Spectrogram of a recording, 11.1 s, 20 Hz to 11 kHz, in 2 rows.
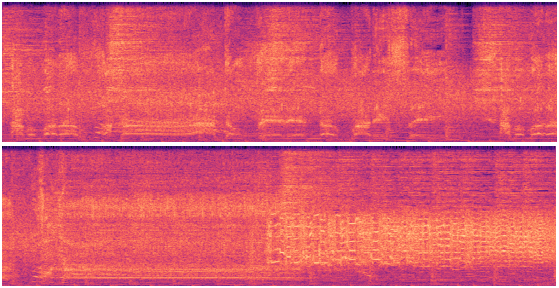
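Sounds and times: punk rock song: 0:00.0 - 0:11.0.

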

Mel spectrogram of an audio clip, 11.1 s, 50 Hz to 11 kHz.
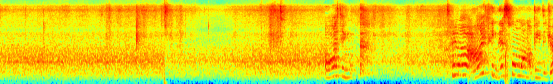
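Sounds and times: fabric rustling: 0:04.6 - 0:06.0, 0:07.0 - 0:09.0.

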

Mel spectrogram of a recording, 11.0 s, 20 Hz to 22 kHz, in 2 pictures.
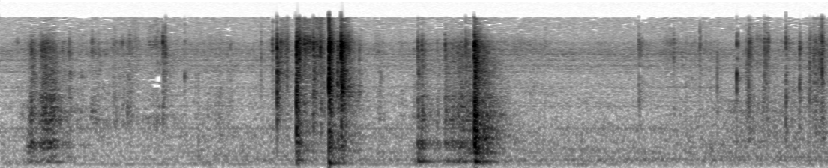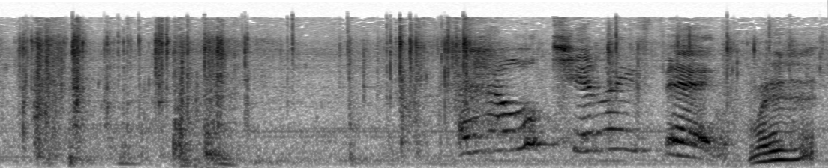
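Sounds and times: packaging crinkling and clicking: 0:04.5 - 0:08.7, 0:09.6 - 0:10.6.

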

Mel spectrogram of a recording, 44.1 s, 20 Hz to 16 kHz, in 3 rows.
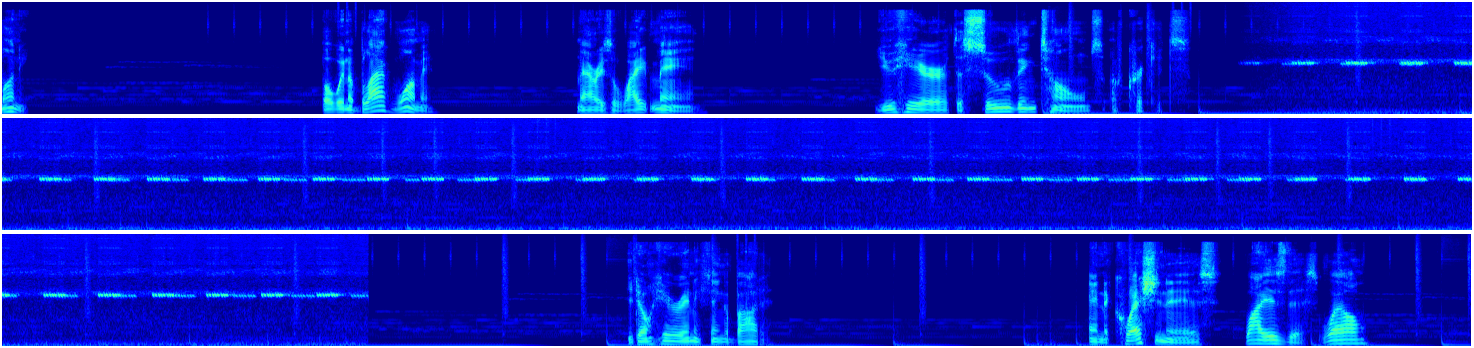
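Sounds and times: crickets chirping: 0:12.4 - 0:33.1.

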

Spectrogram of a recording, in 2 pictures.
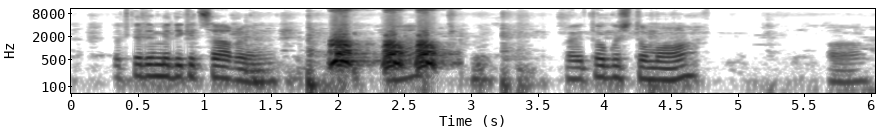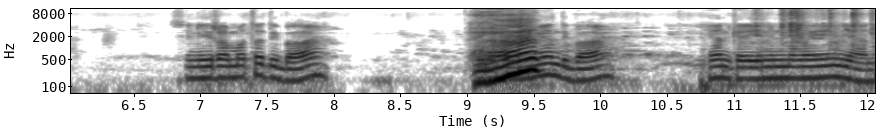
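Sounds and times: dog barking: 0:01.9 - 0:03.0.

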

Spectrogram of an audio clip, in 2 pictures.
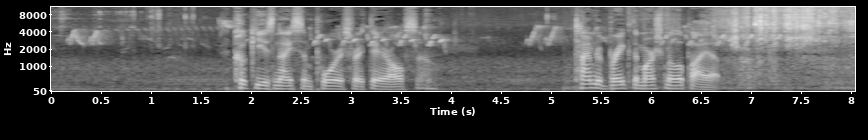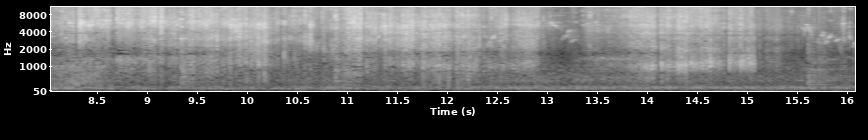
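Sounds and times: charred food crushed by hand: 0:06.7 - 0:16.0.

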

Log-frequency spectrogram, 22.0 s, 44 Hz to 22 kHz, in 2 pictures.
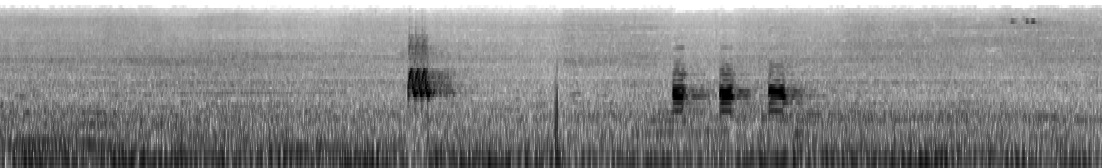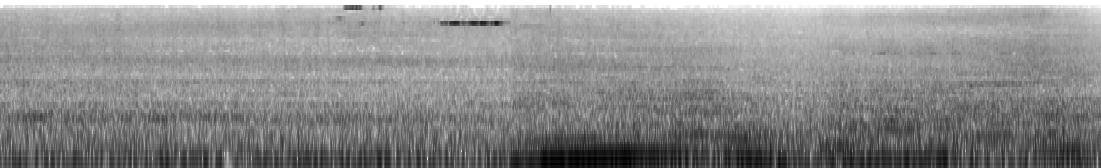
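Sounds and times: rain falling on wet street: 0:00.0 - 0:22.0
vehicle driving on wet road: 0:00.0 - 0:22.0.

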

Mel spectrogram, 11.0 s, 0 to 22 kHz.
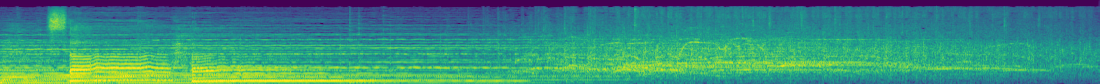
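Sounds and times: audience applauding and cheering: 0:03.6 - 0:11.0.

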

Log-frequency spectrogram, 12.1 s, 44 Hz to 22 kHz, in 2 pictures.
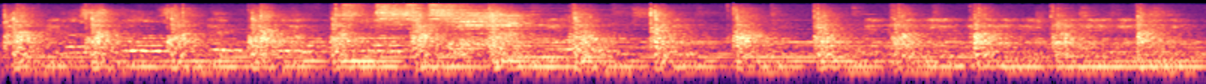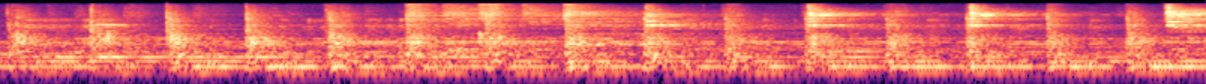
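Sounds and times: live band playing upbeat song: 0:00.0 - 0:12.0.

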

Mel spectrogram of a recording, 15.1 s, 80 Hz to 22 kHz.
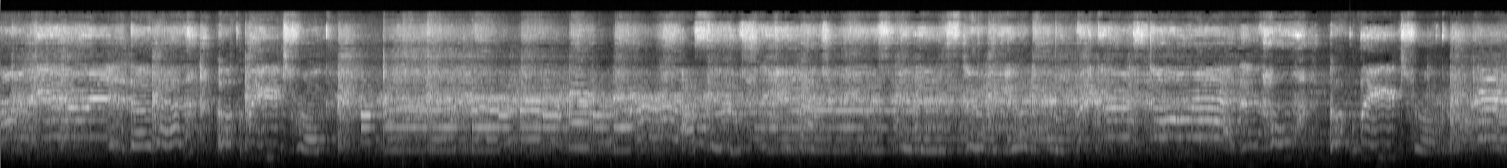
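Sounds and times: recorded song with singer: 0:00.0 - 0:15.0.

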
